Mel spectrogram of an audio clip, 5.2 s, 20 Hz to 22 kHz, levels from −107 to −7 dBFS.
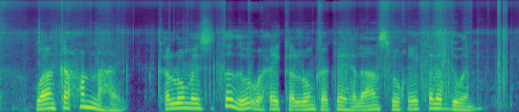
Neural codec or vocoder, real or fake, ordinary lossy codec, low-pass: codec, 44.1 kHz, 7.8 kbps, DAC; fake; none; none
